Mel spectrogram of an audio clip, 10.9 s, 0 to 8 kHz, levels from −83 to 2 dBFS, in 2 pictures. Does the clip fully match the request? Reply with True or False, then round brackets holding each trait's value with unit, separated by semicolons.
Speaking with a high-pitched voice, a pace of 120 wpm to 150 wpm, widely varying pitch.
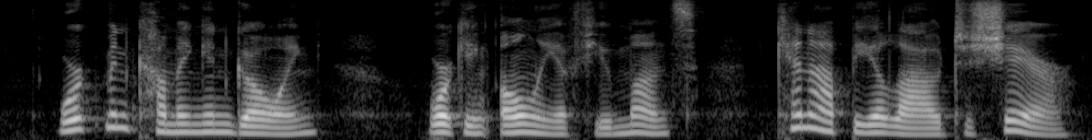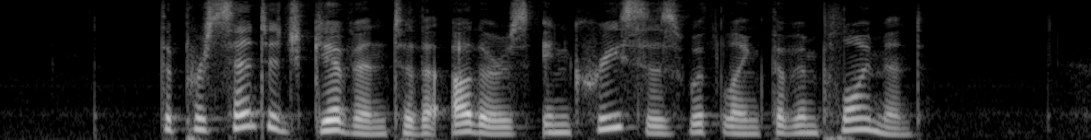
False (170 Hz; 135 wpm; 5.8 semitones)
